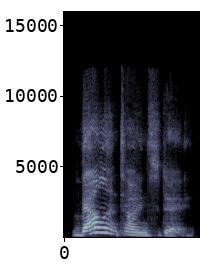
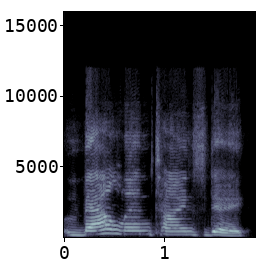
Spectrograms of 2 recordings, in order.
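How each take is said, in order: First: It is said smoothly at normal speed. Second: It is said slowly, syllable by syllable. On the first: "at real speed"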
